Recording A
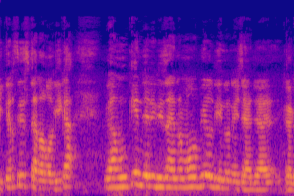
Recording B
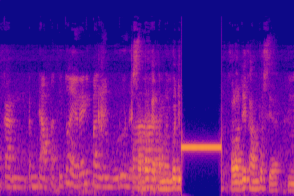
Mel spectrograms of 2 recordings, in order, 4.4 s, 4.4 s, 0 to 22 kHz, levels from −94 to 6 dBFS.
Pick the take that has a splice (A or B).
B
